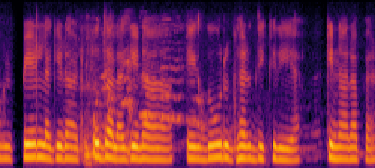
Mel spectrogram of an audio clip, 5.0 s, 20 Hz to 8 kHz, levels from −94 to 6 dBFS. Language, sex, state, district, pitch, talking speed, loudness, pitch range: Marwari, female, Rajasthan, Nagaur, 205 Hz, 155 wpm, -16 LUFS, 195-220 Hz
